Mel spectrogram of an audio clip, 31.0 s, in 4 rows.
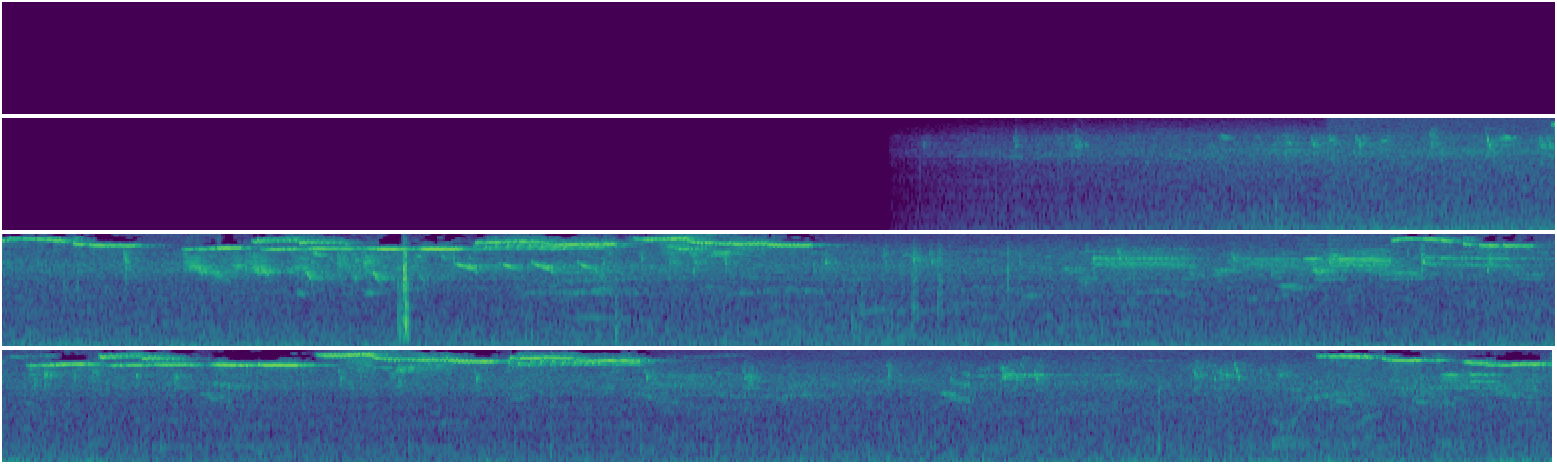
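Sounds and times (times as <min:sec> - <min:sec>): small birds chirping: 0:12.3 - 0:31.0
sharp click: 0:17.4 - 0:17.7.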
